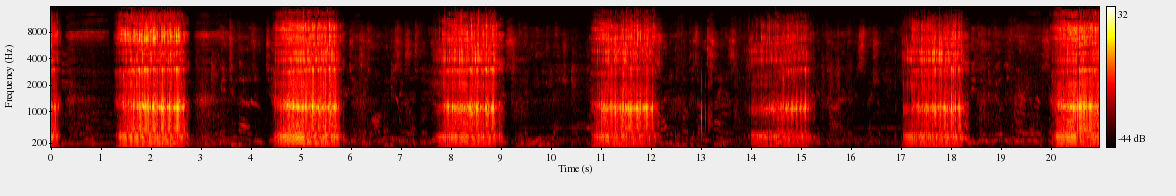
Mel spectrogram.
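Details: Loud, rough snores from an aunt sleeping after a day of drinking, each about a second long and coming regularly about every three seconds (roughly 20 a minute), with quiet breathing between.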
